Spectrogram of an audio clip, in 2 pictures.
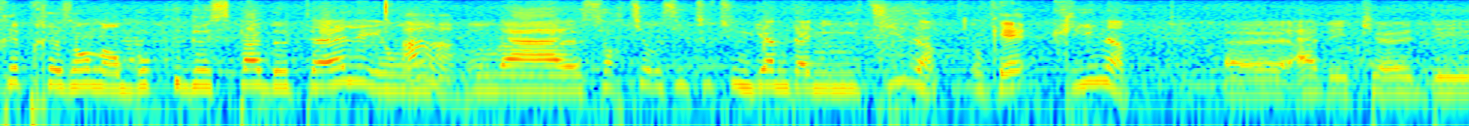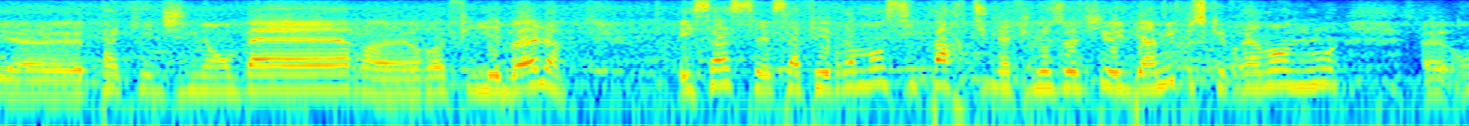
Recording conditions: busy venue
